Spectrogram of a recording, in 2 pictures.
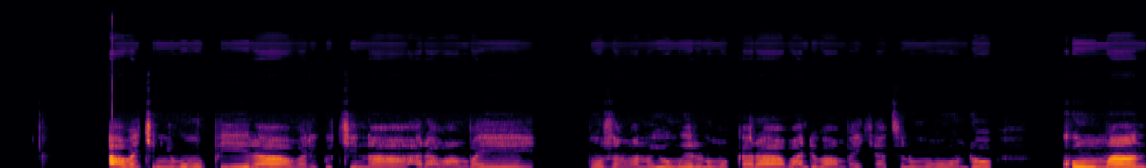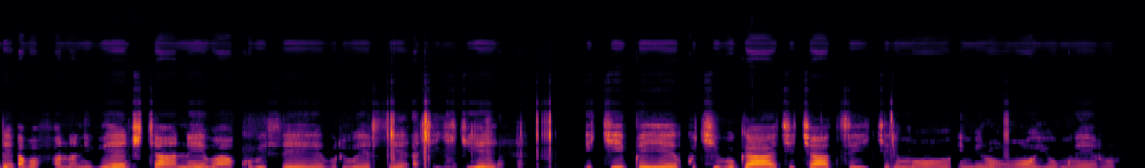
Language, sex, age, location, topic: Kinyarwanda, female, 25-35, Musanze, government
